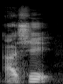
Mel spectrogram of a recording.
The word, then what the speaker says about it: 脚: 발음은 아시.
